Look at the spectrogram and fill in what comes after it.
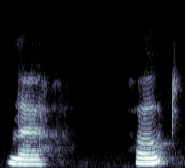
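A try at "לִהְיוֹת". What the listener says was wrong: It's got a vowel under the lamed. Li hiyot. Li hiyot. It's kind of a weird word. Li hiyot. But I think most people say li hiyot. It's hard to put the hey in there. Li hiyot.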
